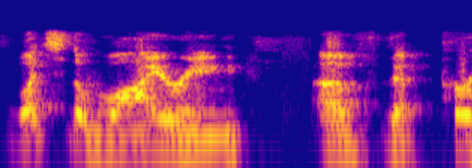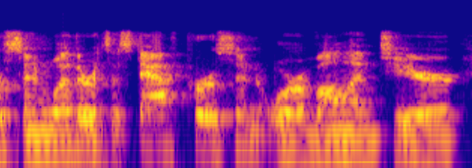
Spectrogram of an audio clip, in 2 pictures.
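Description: Male host with dull webcam sound. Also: mid-range voice. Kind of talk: interviewer on video call. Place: home office indoors.

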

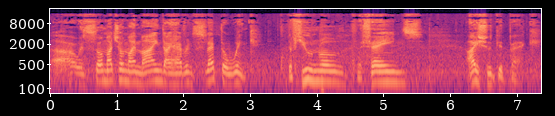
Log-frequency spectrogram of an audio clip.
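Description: A man playing a restless young Viking warrior, a grieving jarl's son, in a video game cutscene, speaking in an earnest, measured way. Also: on the high side, background noise. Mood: weary, solemn. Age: young adult.

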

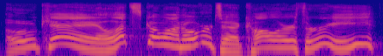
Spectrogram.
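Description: Upbeat puppet radio DJ, a guy played by a woman, very animated and unhurried, patient, showy comic host. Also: on the high side.

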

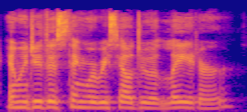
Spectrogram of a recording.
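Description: Animated woman with a gravelly edge. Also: mid-range voice, racing. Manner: animated, expressive, explanatory. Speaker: guest, well-being researcher. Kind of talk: enthusiastic conversational interview. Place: home living room. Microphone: headset over video call.

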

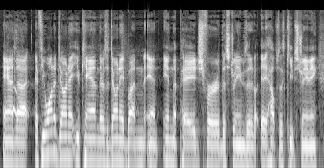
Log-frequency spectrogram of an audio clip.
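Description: A man's voice: medium pitch, little pitch movement, moderate pace, a little mellow, smooth. A man, chatting casually with viewers as a livestream host into a close desk microphone. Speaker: live stream host. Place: home office room, indoors. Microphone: close desk microphone on boom arm.

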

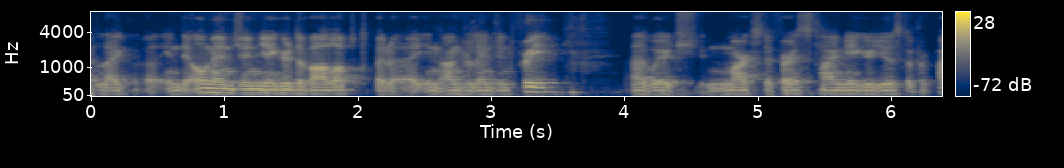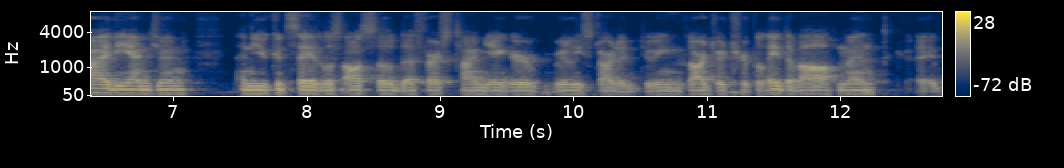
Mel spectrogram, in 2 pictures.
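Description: A young Swedish-accented man presents over a video call, his voice sitting extremely low. He speaks in a relaxed way, with frequent ums and restarts. The sound comes from a small room. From Sweden. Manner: relaxed, many fillers and restarts. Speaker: technical director giving a talk. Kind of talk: online seminar presentation.

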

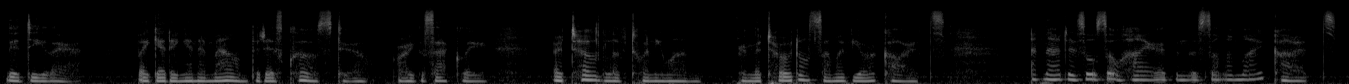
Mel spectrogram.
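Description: A woman voicing a flirty, possessive, taunting female demon in an ASMR roleplay, breathy and often whispering in a teasing, intimate way, close to a binaural mic. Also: deep voice, fairly even intonation, a little slow, a little mellow, exaggerated voice. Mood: flirty, calm. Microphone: close binaural microphone.

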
